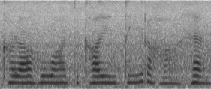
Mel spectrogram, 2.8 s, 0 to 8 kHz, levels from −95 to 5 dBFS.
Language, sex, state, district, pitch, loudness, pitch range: Hindi, female, Punjab, Fazilka, 220 Hz, -18 LUFS, 215-225 Hz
